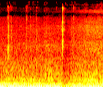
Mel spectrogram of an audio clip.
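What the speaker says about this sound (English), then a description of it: "Probably for that exhaust because it's absolutely ridiculously loud." Loud supercar exhaust rumbling on a downtown San Francisco street, a heavy low-end drone holding steady throughout with a brief sharp crackle near the end.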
